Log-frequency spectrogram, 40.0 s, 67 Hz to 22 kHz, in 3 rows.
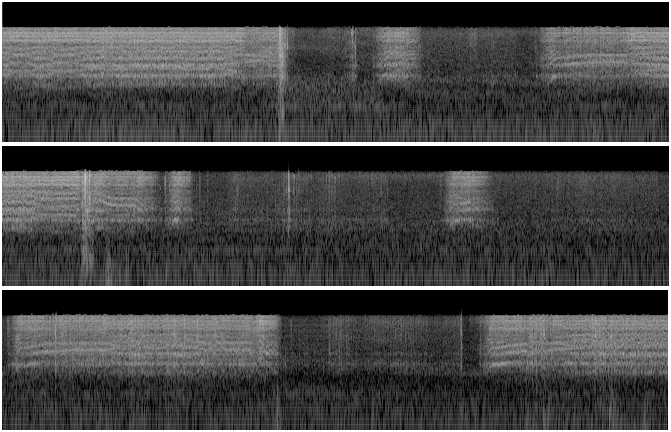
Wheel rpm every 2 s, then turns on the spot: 160, 160, 140, 30, 30, 80, 160, 160, 30, 20, 10, 40, 10, 70, 160, 150, 20, 20, 110, 160.
8-10 18-22 24-26 32-36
